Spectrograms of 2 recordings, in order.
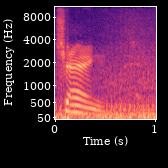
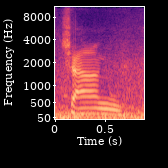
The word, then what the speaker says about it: Chang: sing or tongue whatever it's not Chang it's spelt Chang in Thai language Cheung beer is actually named after the elephant in Thai language elephant is Chung Chung nut Chang but you can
